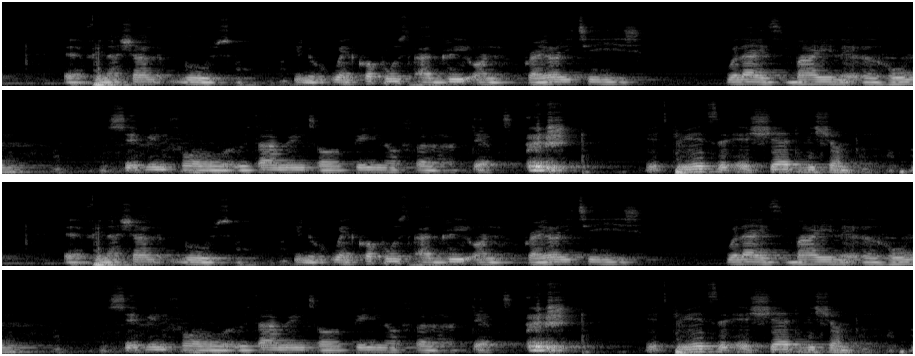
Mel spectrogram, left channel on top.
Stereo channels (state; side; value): normal; both; correlation 0.98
